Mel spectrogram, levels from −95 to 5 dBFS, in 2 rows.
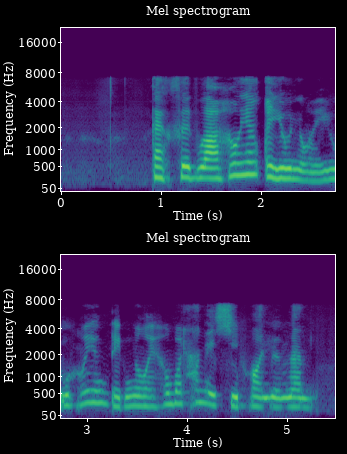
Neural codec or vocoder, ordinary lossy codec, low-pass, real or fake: codec, 16 kHz, 1 kbps, FreqCodec, larger model; none; 7.2 kHz; fake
